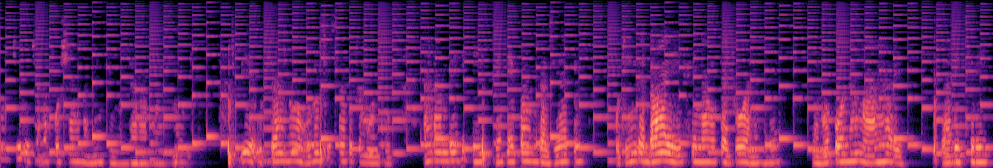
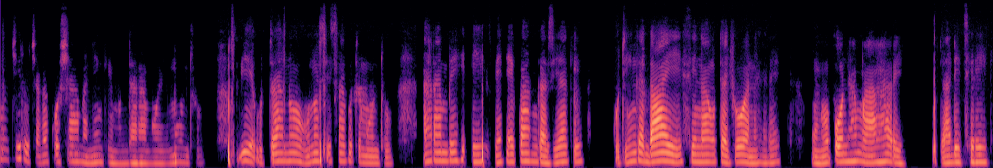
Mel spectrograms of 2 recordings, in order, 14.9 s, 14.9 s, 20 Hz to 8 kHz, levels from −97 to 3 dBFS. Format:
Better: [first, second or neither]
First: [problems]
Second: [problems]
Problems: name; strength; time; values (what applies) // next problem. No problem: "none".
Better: second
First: noise reduction (classical method WPE with log-MMSE)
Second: none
